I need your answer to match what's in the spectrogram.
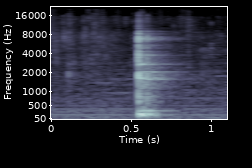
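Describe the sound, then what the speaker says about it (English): Dry ingredients with half a teaspoon of baking powder are sifted and stirred in a bowl, giving a single sharp clink of a utensil with a short scraping tail in an otherwise quiet kitchen. "Half a teaspoon of baking powder. And we're gonna sift this."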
